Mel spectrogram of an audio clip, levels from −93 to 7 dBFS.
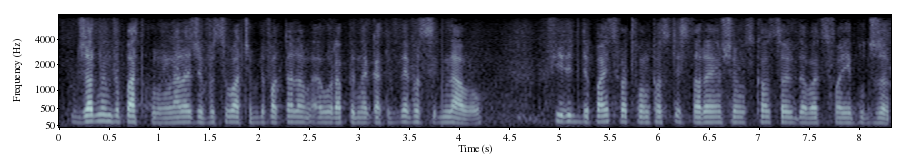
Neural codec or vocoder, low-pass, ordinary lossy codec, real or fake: codec, 24 kHz, 0.9 kbps, WavTokenizer, medium speech release version 1; 7.2 kHz; none; fake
